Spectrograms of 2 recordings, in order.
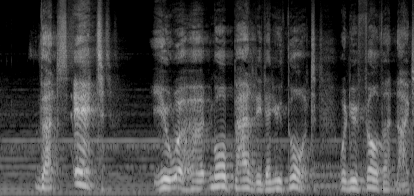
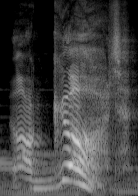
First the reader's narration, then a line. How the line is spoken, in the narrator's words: Curtin groaned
